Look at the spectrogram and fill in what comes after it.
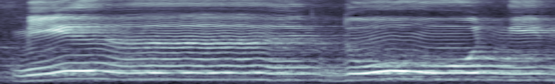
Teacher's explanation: nun sukun bertemu dal ikhfa ya, diiringi dengan bunyi dengung, dengungnya tipis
